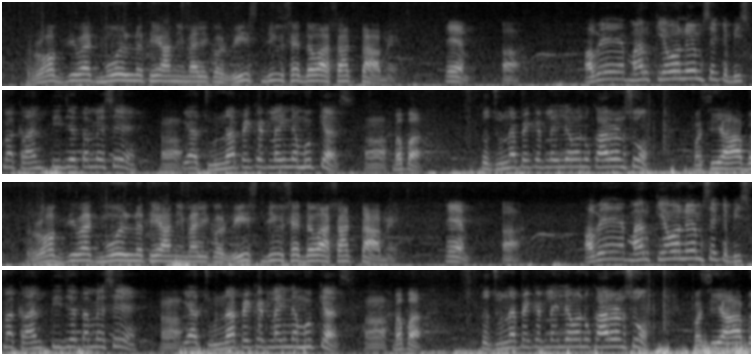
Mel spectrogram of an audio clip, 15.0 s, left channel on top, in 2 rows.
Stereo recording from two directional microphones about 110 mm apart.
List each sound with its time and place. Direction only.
0.3 s a man's voice: 20° left (ahead or behind)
